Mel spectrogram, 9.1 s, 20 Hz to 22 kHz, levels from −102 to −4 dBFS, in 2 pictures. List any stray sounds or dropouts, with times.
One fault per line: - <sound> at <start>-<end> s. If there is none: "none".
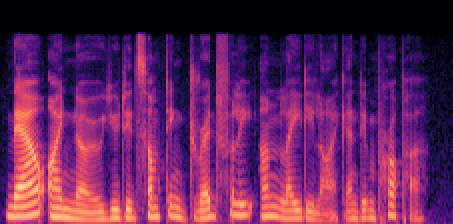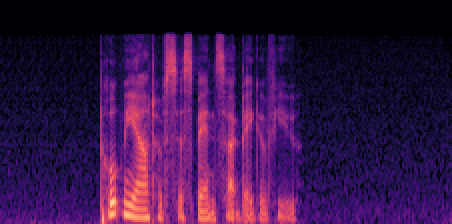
none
